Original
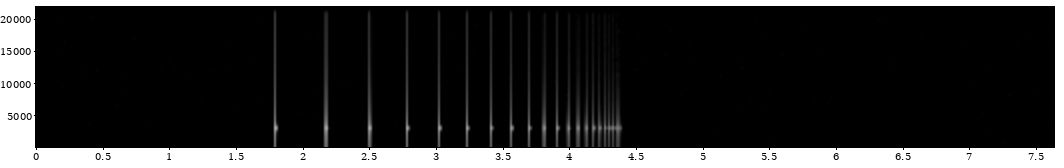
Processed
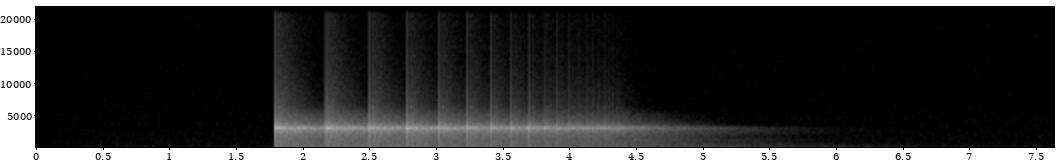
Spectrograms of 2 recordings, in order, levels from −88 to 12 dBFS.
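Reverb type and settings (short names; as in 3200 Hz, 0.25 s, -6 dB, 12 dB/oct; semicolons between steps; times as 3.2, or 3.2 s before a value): shoebox room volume 200 m³, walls hard, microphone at 0.95 m; gain -2.5 dB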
